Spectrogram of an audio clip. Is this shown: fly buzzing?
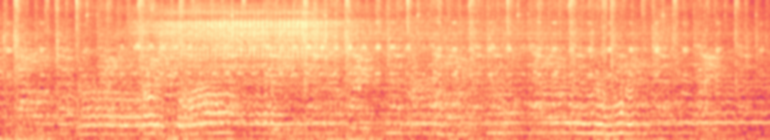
yes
